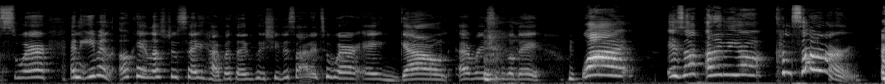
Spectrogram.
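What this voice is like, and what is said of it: Loud, irritated raised voice. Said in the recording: “Do you see how loud my voice is getting? Because I'm irritated.”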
